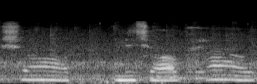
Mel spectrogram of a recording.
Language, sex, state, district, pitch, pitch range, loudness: English, female, Andhra Pradesh, Sri Satya Sai, 205 Hz, 195-220 Hz, -15 LUFS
